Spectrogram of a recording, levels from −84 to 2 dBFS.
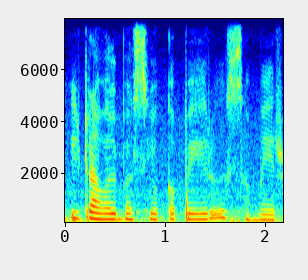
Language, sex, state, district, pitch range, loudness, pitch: Telugu, female, Andhra Pradesh, Srikakulam, 195-220 Hz, -19 LUFS, 215 Hz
